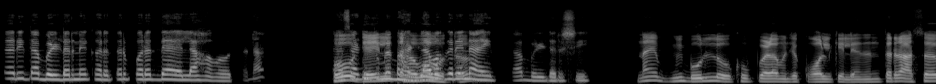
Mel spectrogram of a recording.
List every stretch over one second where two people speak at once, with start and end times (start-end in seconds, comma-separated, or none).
3.3-4.8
